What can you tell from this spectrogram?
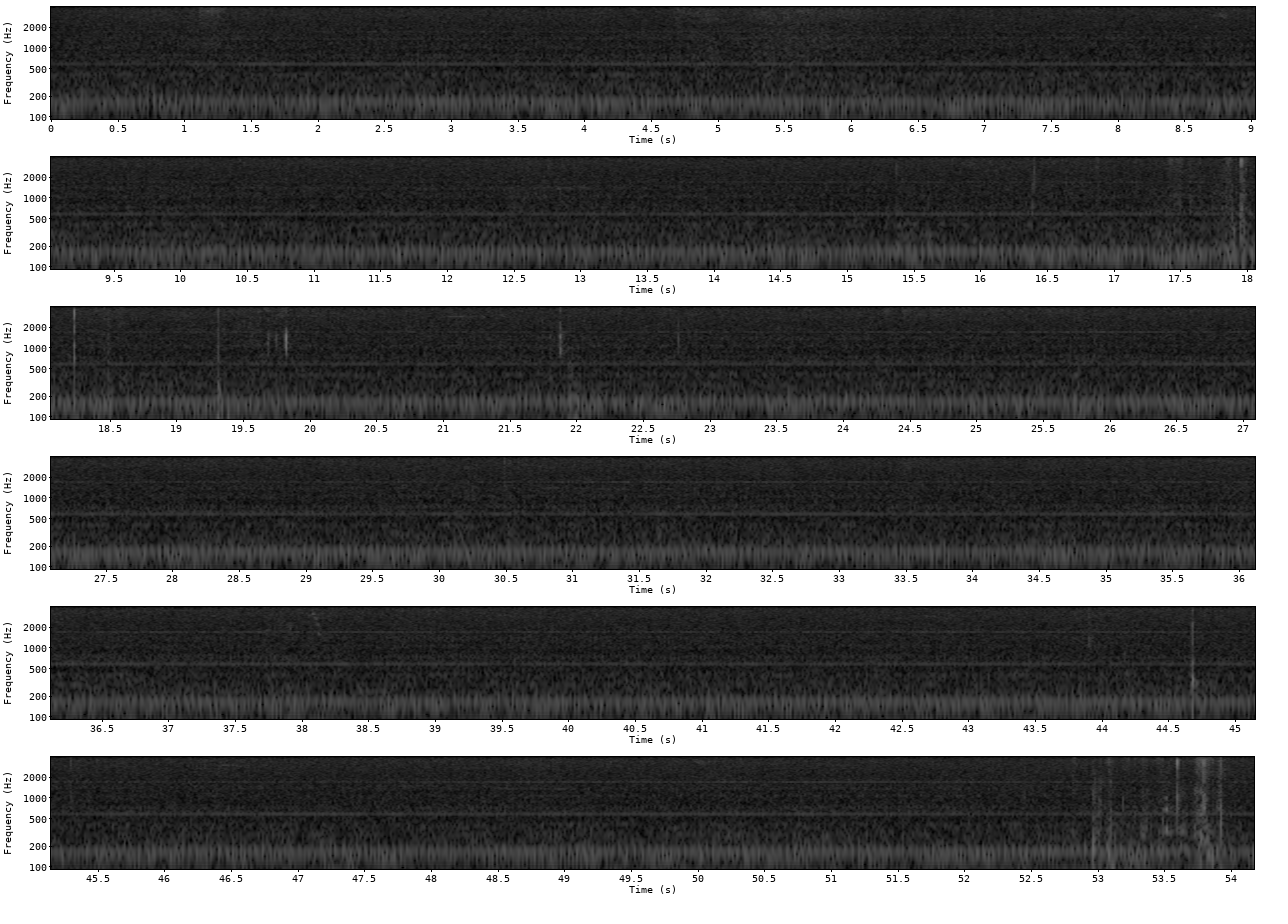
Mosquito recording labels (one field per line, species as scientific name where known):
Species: no mosquito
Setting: insect culture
